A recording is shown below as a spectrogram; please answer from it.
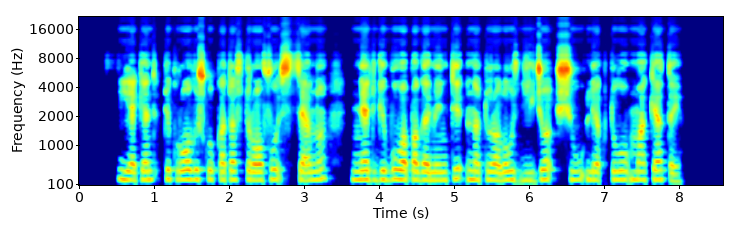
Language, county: Lithuanian, Vilnius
